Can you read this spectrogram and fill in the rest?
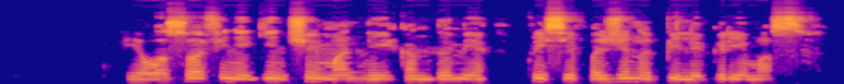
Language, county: Lithuanian, Vilnius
